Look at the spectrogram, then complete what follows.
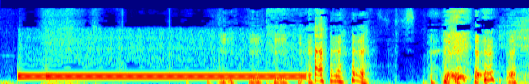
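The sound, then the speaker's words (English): A steady telephone dial tone hums for about three seconds, then cuts off as a voice starts talking over background chatter. “How long will you talk to a dial tone?”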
